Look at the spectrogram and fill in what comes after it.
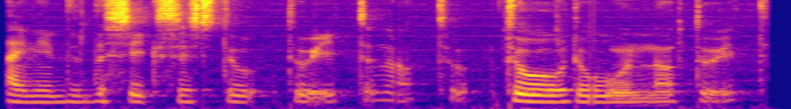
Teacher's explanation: wound doesn't have the F0 peak of the contrastive corrective focus. And it's actually the F0 is going downwards. It's not even accented.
